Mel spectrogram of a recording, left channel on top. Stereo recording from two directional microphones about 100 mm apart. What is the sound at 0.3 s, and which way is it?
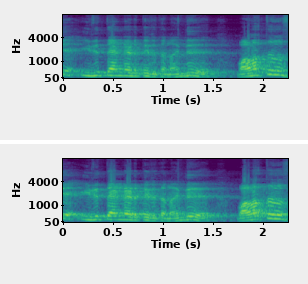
A man's voice, 15° left (ahead or behind).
